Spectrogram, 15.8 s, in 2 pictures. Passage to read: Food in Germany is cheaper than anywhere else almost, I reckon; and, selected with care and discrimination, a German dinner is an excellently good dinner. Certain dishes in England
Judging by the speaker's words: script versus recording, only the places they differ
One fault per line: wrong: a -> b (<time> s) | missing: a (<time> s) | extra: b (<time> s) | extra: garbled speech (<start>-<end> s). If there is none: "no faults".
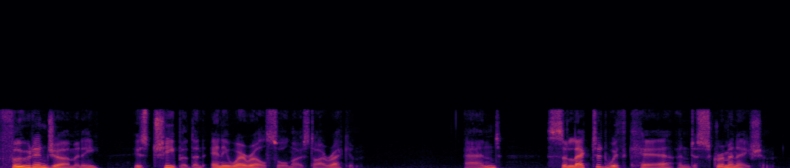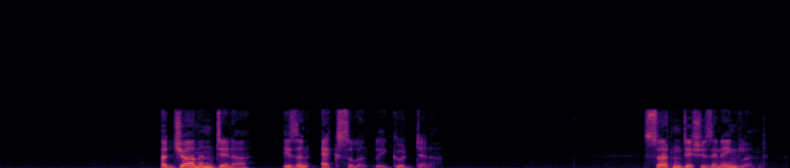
no faults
